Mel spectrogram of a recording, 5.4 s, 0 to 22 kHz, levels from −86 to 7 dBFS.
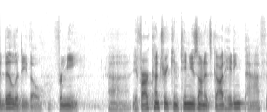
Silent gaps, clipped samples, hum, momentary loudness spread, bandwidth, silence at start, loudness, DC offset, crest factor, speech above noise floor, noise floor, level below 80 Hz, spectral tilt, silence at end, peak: none; under 0.1%; none; 17 LU; 12.5 kHz; 0 s; -33 LUFS; under 0.1%; 20 dB; 32 dB; -65 dBFS; -62 dBFS; -5 dB/octave; 0 s; -14 dBFS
